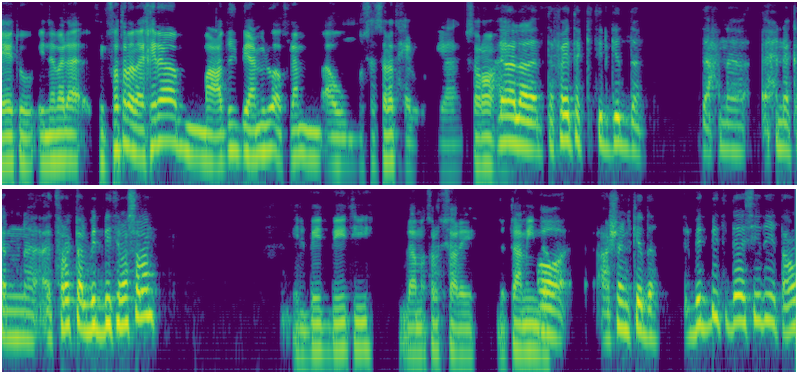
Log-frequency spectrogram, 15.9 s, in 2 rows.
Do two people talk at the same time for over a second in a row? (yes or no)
no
